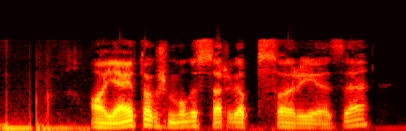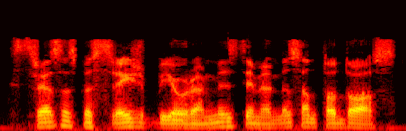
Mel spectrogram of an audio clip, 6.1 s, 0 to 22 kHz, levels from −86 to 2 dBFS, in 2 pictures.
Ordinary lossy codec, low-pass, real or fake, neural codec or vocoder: AAC, 32 kbps; 7.2 kHz; fake; codec, 16 kHz, 2 kbps, X-Codec, HuBERT features, trained on LibriSpeech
